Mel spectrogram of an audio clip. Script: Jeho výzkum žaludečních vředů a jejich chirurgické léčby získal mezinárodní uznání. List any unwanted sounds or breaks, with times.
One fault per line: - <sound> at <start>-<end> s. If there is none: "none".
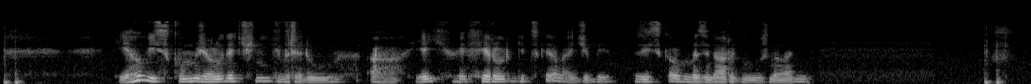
none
